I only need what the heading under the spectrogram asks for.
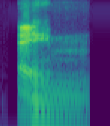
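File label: "aim", British English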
